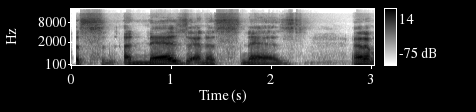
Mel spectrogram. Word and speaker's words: SNES: a NES and a SNES. And I'm like, there's no freaking Z there. There's no Z. There's no Z. It's not NES. It's not SNES. It's SNES. It's a short S sound.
